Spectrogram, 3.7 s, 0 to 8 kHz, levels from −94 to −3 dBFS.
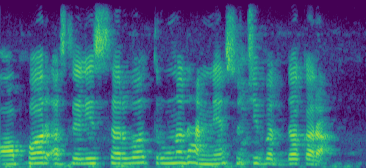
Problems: background sounds at intervals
